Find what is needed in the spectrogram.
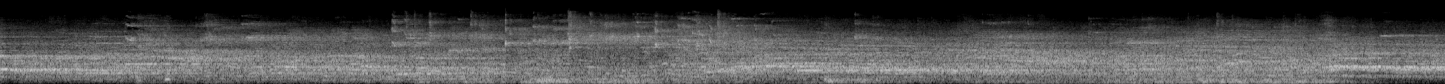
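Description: Handball game sounds in a sports hall: the ball knocking on the court floor, with a run of bounces in the middle, over shouting voices of players and spectators.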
